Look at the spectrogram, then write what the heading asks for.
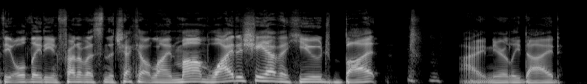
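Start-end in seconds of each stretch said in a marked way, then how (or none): none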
